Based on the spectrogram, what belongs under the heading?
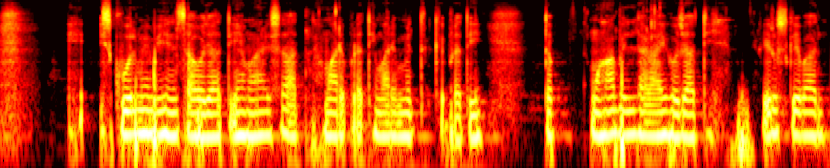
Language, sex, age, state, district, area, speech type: Hindi, male, 18-30, Uttar Pradesh, Jaunpur, urban, spontaneous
